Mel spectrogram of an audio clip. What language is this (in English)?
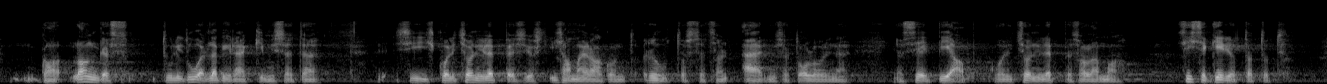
Estonian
